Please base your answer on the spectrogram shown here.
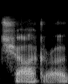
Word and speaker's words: Chacra: He calls the winery Chacra. It's spelled Chacra, as a reference to the word chakra, Chakra, because he thinks the wine is a connection between man and God.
